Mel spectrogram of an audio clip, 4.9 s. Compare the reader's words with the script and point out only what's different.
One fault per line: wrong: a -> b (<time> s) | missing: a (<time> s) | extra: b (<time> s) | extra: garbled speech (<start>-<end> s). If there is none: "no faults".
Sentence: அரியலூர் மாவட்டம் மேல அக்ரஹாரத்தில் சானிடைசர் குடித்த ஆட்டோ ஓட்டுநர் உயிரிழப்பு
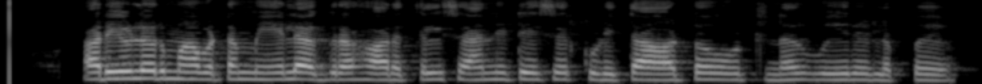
no faults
